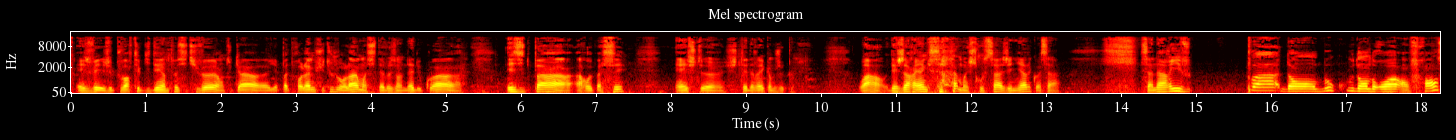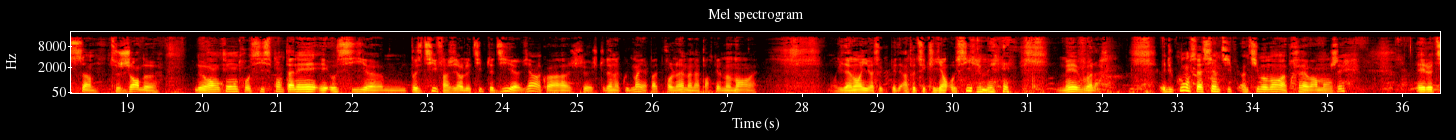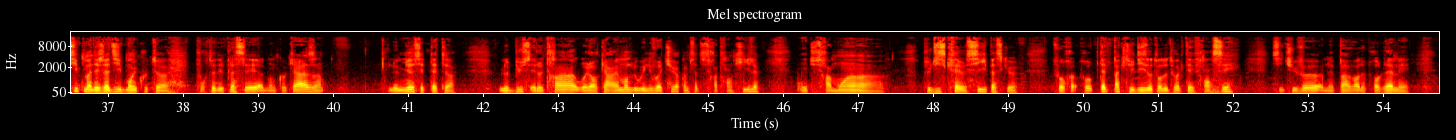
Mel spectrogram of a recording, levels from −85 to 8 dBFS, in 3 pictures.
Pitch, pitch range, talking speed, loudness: 120 Hz, 110-135 Hz, 225 wpm, -20 LUFS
